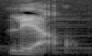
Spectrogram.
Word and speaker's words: 了: order followed by that character that's when it's pronounced leo and obviously we always teach the most common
